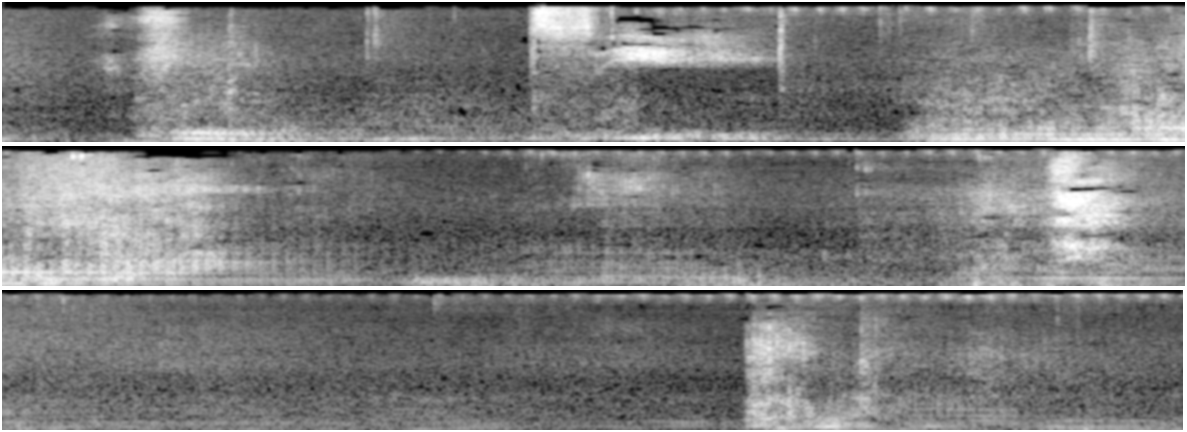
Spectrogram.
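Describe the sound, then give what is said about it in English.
A loud, raspy car engine with no muffler roars past, its rumbling growl swelling to a peak and then fading, followed by quieter passing traffic. “Automobiles. Why take the muffler off?”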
